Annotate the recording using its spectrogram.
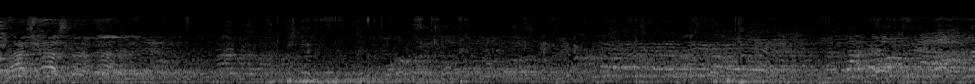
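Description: Men shout to each other across a large echoing hall.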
